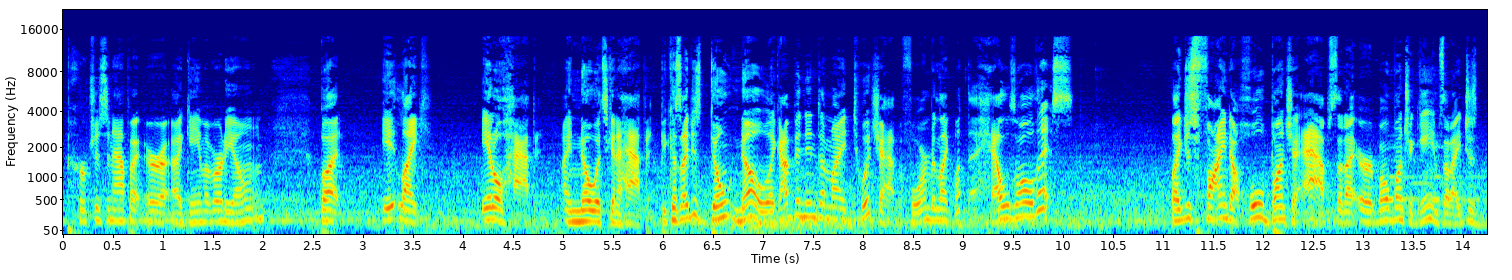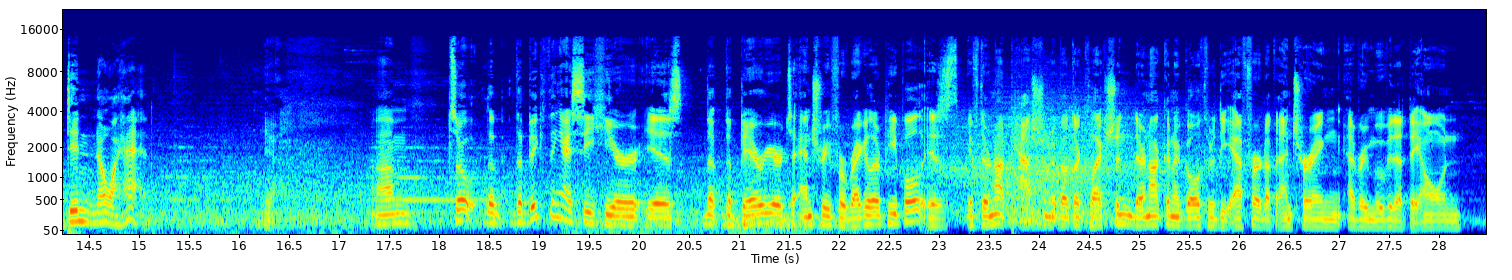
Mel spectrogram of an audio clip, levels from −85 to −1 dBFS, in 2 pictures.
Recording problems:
traffic noise; noticeable; throughout; 15 dB below the speech

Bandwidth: 14.5 kHz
